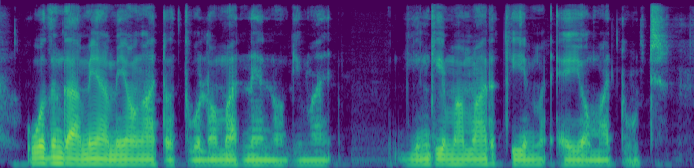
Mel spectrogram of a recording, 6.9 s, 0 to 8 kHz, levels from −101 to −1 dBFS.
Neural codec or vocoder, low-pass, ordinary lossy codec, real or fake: codec, 44.1 kHz, 7.8 kbps, Pupu-Codec; 7.2 kHz; none; fake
